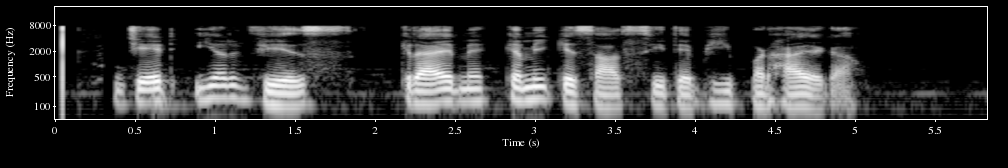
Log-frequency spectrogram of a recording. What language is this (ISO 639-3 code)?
urd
